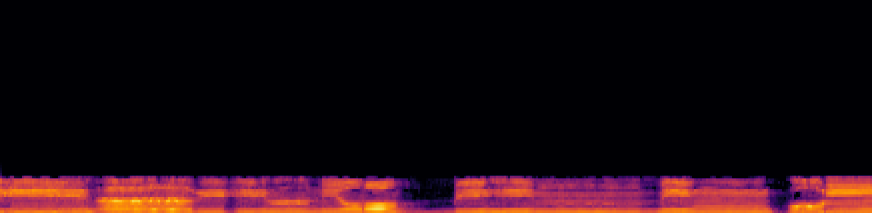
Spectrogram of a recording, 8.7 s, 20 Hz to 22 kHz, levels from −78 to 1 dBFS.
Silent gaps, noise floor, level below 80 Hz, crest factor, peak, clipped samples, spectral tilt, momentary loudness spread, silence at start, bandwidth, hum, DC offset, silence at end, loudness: none; -40 dBFS; -56 dBFS; 20 dB; 0 dBFS; under 0.1%; -10 dB/octave; 13 LU; 0 s; 4 kHz; none; under 0.1%; 0 s; -19 LUFS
